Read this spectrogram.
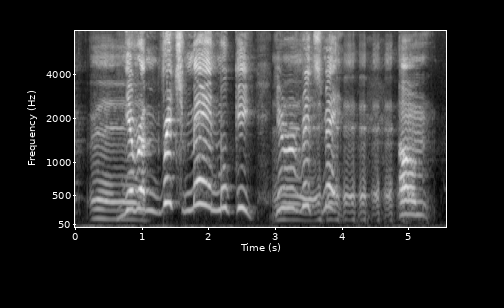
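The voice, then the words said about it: Shouting angry Danny Aiello impression. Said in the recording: “one of those angry men. He was shouting”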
